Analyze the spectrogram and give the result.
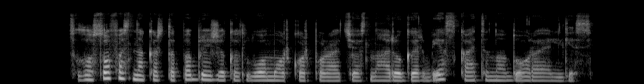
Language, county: Lithuanian, Kaunas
